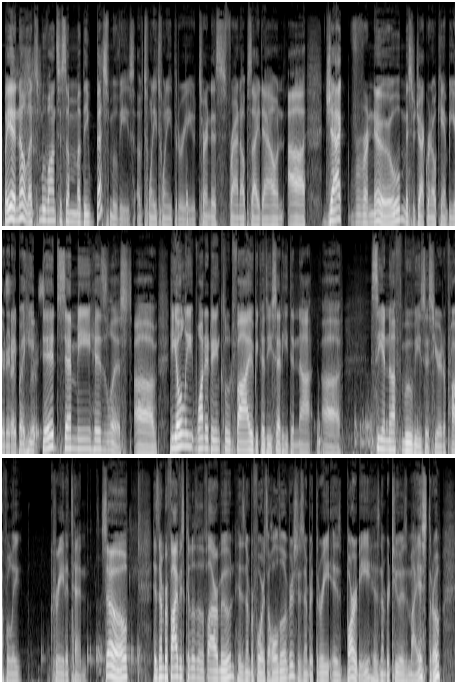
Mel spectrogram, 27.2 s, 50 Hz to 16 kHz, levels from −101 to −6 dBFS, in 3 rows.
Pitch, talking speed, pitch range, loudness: 120 Hz, 195 wpm, 105-145 Hz, -24 LUFS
